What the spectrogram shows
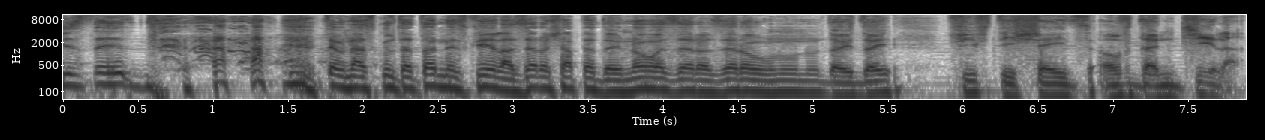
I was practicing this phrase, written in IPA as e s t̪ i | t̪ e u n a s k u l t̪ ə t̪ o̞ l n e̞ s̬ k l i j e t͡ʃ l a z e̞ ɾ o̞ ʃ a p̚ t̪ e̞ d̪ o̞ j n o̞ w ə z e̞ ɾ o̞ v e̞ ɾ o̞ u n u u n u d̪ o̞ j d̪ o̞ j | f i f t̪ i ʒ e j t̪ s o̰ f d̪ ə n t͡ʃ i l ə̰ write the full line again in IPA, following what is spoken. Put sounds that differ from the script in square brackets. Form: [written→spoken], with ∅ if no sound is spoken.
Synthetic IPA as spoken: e s t̪ [i→e] | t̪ e u n a s k u l t̪ ə t̪ o̞ [l→r] n e̞ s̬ k [l→ɾ] i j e [t͡ʃ→∅] l a z e̞ ɾ o̞ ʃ a p̚ t̪ e̞ d̪ o̞ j n o̞ w ə z e̞ ɾ o̞ [v→z] e̞ ɾ o̞ u n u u n u d̪ o̞ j d̪ o̞ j | f i f t̪ i [ʒ→ʃ] e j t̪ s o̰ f d̪ ə n t͡ʃ i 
